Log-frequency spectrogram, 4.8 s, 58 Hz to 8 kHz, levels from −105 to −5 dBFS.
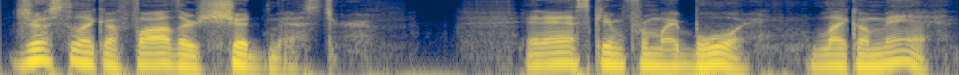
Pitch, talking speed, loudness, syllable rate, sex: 115 Hz, 190 wpm, -18 LUFS, 4.9 syllables/s, male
